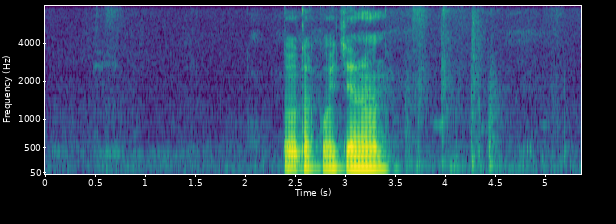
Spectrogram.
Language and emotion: Russian, neutral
